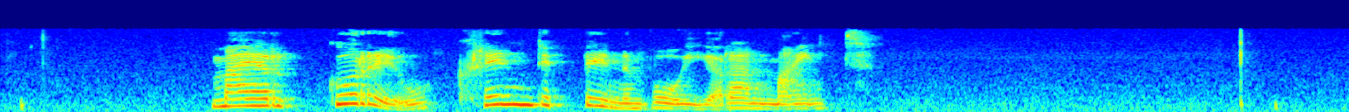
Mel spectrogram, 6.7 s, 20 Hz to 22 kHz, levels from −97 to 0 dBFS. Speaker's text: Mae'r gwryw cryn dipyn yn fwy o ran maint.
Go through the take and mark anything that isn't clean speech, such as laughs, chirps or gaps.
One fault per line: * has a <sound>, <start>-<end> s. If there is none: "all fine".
all fine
